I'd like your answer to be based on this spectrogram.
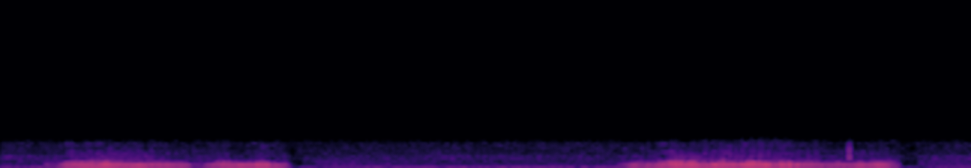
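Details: English bulldog asleep: rumbling snores in slow pairs, each breath stretched and throaty with quiet pauses between; snoring.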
